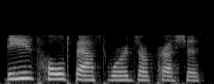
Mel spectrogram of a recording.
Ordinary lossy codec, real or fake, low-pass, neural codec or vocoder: AAC, 16 kbps; fake; 7.2 kHz; codec, 24 kHz, 3 kbps, HILCodec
